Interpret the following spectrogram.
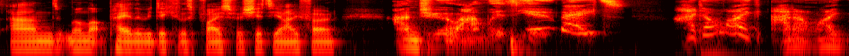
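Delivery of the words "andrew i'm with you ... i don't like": hushed conspiratorial whisper; a secret aside to a fan. Real, not acted. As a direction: lean in and whisper it.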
